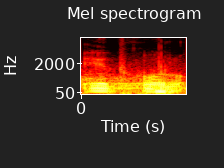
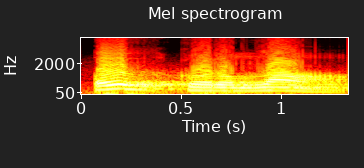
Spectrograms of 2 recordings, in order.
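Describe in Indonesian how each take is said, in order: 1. Kata ini diawali dengan vokal i. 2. Kata ini diawali dengan vokal u. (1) "bukan idkur"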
